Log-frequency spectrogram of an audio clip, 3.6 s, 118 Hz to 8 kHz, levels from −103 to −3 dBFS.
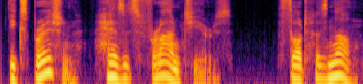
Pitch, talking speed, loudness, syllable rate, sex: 150 Hz, 115 wpm, -17 LUFS, 3.6 syllables/s, male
